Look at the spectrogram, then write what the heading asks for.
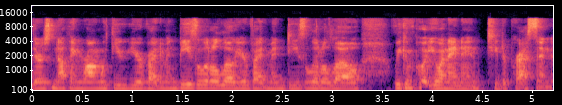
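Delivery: ordinary talk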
